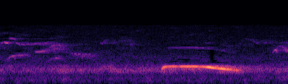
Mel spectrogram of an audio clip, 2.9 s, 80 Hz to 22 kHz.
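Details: Tawny owl male very close to the recorder at dawn, 5 March 2013, with a female farther away. One drawn-out, steady hoot that falls slightly at the end. Soft song from other birds of the morning chorus underneath.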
